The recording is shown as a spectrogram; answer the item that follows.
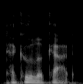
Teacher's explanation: The K in take slides into the A, the K in look slides into at, takalookat. >> It's a perfect example of consonant-vowel linking.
